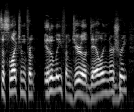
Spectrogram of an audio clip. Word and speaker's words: Ghirardelli: It's a selection from Italy, from Ghirardelli Nursery. Kind of like pronounced the same way as like Ghirardelli chocolate, but completely different people.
